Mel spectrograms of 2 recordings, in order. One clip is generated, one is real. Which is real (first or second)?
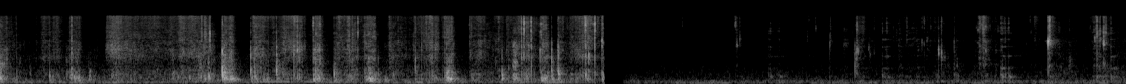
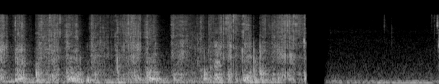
second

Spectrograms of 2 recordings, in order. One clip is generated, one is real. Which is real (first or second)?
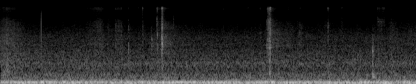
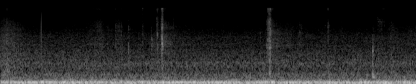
second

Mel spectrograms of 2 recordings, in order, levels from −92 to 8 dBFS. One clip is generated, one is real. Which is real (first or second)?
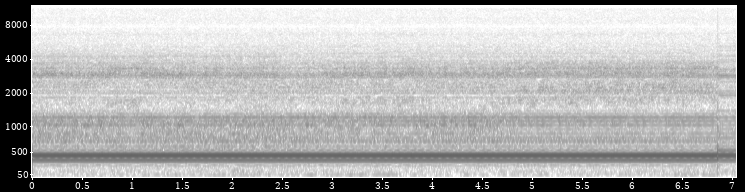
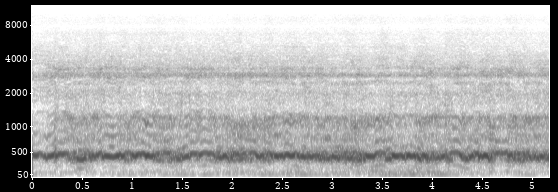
first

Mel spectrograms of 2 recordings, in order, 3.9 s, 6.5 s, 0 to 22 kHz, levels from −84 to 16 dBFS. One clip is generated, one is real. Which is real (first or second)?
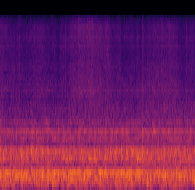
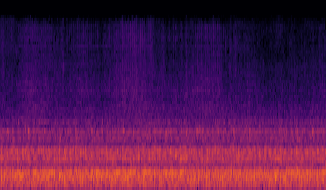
second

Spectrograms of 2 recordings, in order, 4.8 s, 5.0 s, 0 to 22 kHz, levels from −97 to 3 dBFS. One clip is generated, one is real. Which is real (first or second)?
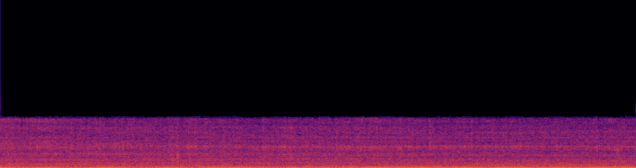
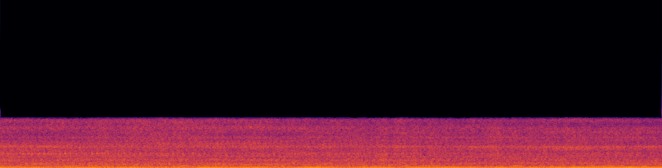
first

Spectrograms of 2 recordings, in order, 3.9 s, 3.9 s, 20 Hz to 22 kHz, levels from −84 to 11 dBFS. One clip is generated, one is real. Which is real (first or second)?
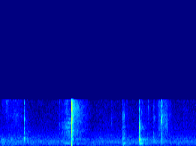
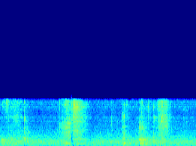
first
